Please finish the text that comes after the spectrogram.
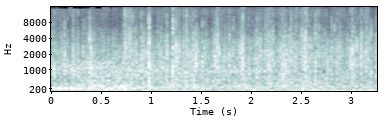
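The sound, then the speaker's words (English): Heavy rain pours steadily during coracle fishing, a dense, even hiss with scattered sharper patters of drops striking a surface, continuous throughout and fairly quiet, with no voices. “his son is carrying on the family passion for coracle fishing, even in heavy rain.”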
